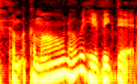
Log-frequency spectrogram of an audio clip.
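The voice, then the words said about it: Sultry come-hither seductive voice. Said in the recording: “the sexy voice I have ... "Come Hither" voice ... Trying to mac.”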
